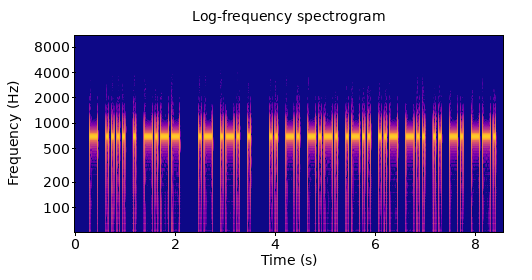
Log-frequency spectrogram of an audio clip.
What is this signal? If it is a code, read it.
Morse code, heard as a keyed tone, about 22 wpm, 700 Hz. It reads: THEY ARE INCLUDING
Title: Sentences from Top 1000 Words - Review Part 4 - 22wpm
